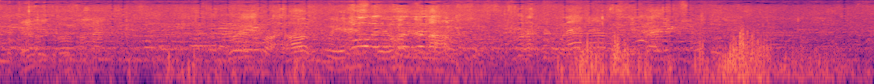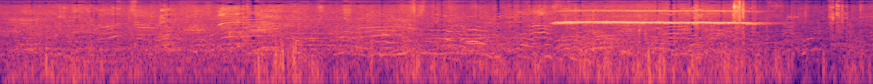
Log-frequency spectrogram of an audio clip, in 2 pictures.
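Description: A crowd of men and women talks and shouts outdoors.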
